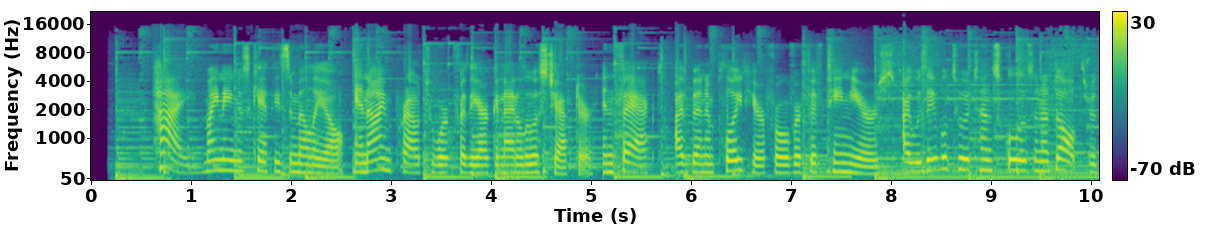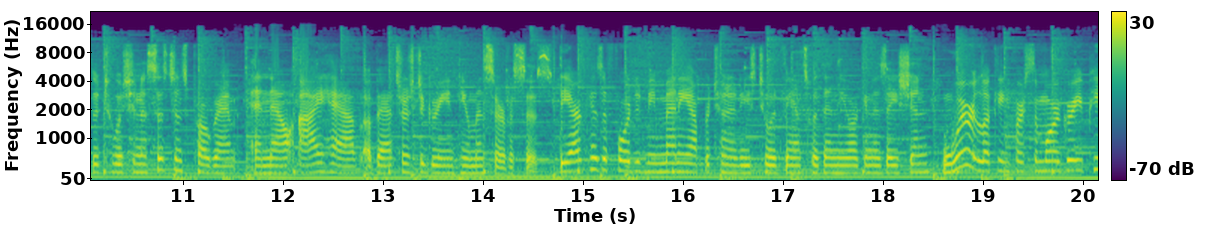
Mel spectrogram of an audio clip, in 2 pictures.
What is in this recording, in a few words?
Radio Commercial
